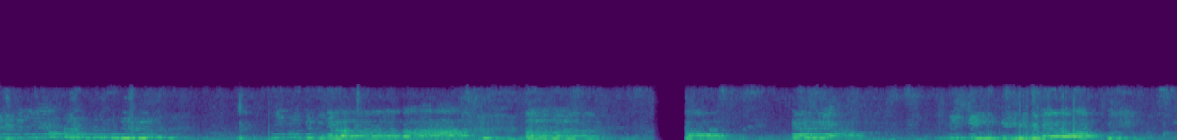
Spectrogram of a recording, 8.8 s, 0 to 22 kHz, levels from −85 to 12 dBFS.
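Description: From 4.89 to 5.15 s the sound smears into a fading buzzy tail, thins to near silence for roughly the last 160 ms, and then resumes abruptly, with about 240 ms simply gone rather than delayed. That pattern points to a long network dropout as the likely cause. Packets stopped arriving, the receiver padded the gap by extending the last sound as it decayed, and playback picked up later without recovering the missing stretch.

Between 7.41 and 8.05 s a gritty crackle tears across the sound, a dense run of tiny clicks that stops once the stretch ends. This is processor overload crackle. The audio processing repeatedly failed to finish its small buffers on time, and each missed deadline dropped a sliver of silence with hard edges into the output. The fine, rapid texture fits very short buffers of around a millisecond and a half, with something like twenty misses in that stretch. Throughout the clip, the call path's Opus coding limits the top end to 8 kHz.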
